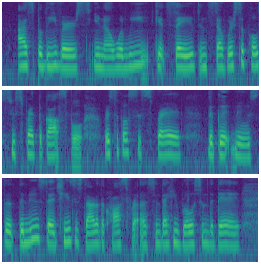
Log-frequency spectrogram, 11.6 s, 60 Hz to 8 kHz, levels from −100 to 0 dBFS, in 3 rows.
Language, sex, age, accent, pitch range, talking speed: English, female, 20-39, American, 175-205 Hz, 215 wpm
